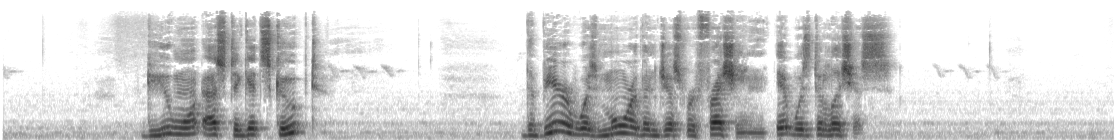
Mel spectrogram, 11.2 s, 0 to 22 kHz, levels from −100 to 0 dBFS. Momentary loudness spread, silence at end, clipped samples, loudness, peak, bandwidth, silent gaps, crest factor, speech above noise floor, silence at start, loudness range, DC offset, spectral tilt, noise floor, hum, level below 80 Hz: 11 LU; 2.25 s; under 0.1%; -24 LUFS; -8 dBFS; 16 kHz; none; 20 dB; 42 dB; 1.4 s; 5 LU; under 0.1%; -3.5 dB/octave; -67 dBFS; none; -64 dBFS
